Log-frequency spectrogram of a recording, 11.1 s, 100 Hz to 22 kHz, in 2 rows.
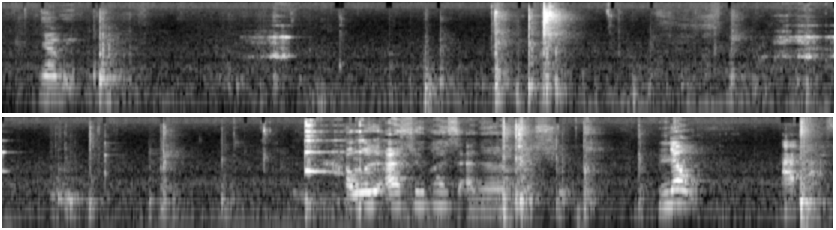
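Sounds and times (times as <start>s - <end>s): spoons clicking on bowls: 5.1s - 8.1s.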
